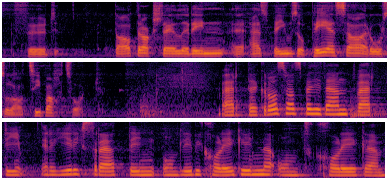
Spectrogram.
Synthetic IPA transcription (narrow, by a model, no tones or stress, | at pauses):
fʏɾ | tɑːt̪ɾɑːkʃtɛlːəɾɪnʔæspeːuːsopʰeːɛsɑːəɾʊɾsulɑ̰ːt͡siːbɑχt͡sʋɔ̰t | ʋæ̰ːɾtəɡ̥ɾoːsɾɑːtt͡sspɾʁɛsidæntʋæːɾtːiɾɛɡiəɾɪksɾæːtɪnʊndliːbikʰɔleːɡɪnːəʔʊntkʰɔleːɡə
